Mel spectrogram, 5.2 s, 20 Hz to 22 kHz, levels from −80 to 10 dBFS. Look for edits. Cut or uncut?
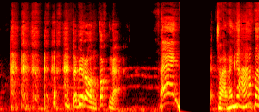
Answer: cut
